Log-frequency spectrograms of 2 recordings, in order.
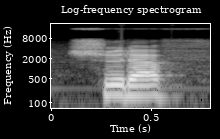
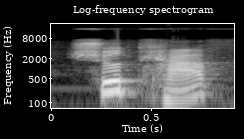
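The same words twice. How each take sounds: First: The word 'have' is reduced to 'of'. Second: The word 'have' is said in full.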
